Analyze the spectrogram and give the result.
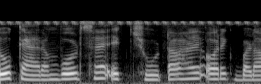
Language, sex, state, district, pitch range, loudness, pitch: Hindi, female, Delhi, New Delhi, 220-255 Hz, -18 LUFS, 245 Hz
